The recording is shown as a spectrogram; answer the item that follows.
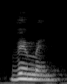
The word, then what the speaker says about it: women: stressed desert desert now next word is women not woman it's women first syllable is stressed woman no it's not correct and this one is woman woman not woman or woman so it is singular singular is woman plural is women so I hope you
